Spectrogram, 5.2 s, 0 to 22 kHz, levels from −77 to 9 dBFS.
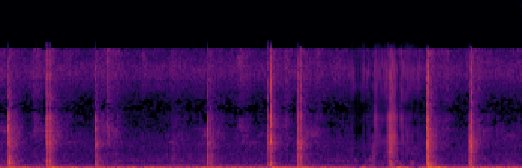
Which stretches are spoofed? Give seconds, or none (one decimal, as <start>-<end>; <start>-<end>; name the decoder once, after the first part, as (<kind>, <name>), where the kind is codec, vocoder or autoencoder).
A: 3.5-4.2 (vocoder, BigVGAN v2)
